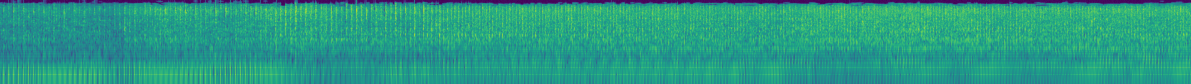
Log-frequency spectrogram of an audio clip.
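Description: A rear-wheel-drive farm truck on meaty tires runs in wet snow, its engine rumbling steadily and loud up close, with a slight shift in tone after the first few seconds and no voices.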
